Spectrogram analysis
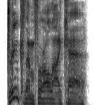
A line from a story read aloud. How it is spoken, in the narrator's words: barked James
